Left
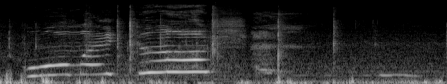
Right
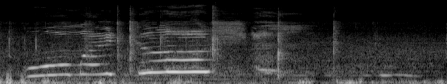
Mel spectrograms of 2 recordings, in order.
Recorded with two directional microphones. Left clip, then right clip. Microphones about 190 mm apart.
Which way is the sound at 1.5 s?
60° left (ahead or behind).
